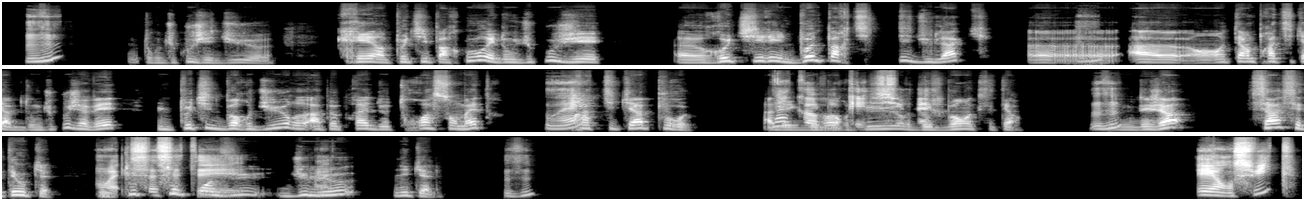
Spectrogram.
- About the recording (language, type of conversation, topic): French, podcast, Comment organiser une sortie nature avec des enfants ?
- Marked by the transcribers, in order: none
